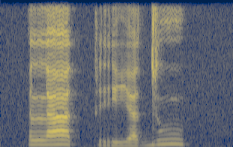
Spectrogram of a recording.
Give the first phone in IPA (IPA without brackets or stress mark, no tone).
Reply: l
